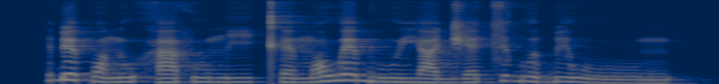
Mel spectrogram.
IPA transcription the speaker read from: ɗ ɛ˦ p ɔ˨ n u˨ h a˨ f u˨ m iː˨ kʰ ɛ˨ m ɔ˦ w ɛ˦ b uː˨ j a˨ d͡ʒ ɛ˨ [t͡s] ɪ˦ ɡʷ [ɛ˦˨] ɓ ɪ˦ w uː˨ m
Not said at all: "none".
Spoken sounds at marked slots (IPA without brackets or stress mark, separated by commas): t͡s, ɪ˦˨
